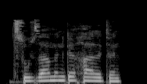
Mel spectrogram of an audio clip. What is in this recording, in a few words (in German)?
"zusammengehalten", German; adjectives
